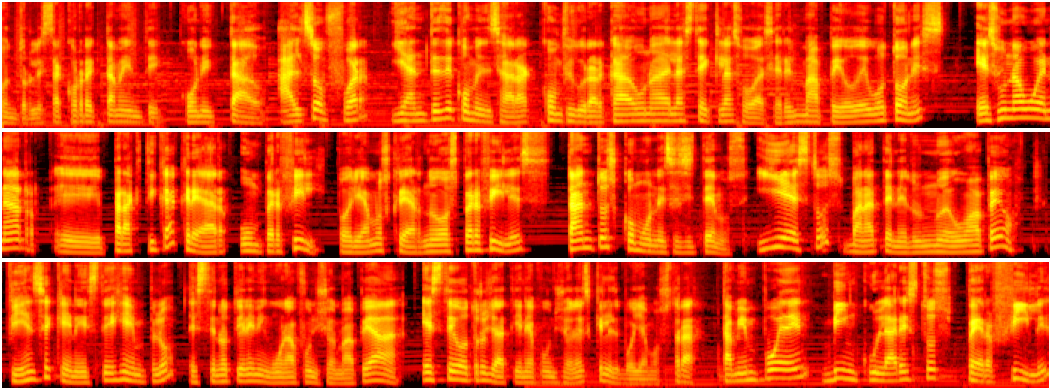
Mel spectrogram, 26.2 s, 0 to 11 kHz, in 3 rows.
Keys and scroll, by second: 13.3 Return.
